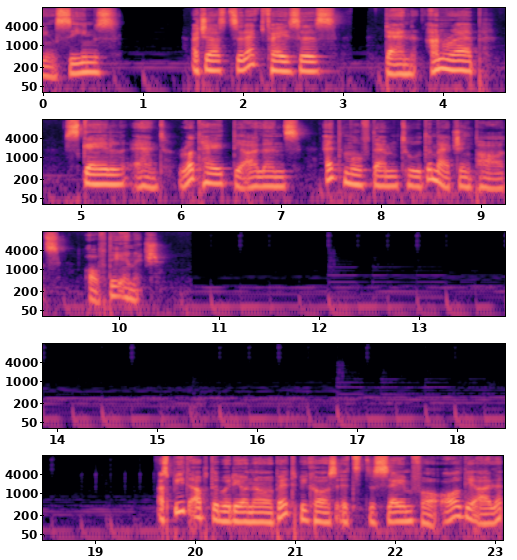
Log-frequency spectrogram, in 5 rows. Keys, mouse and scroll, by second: 0.7 Tab, 4.4 Tab, 8.0 g, 10.0 Tab, 11.8 Tab, 13.2 s, 13.9 Tab, 16.1 Tab, 17.1 middle click, 18.1 Tab, 18.5 Tab, 18.9-20.1 drag, 20.2-21.6 shift+drag, 22.6 u.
